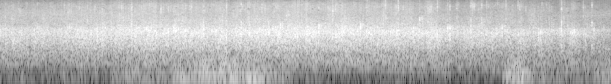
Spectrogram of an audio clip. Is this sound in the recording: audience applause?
yes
